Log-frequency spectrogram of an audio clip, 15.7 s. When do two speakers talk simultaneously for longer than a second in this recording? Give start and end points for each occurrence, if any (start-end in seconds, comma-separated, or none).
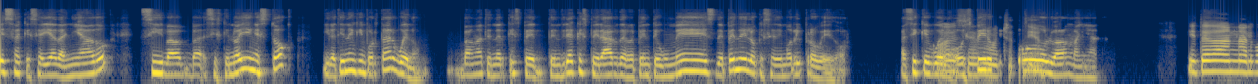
11.6-13.2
